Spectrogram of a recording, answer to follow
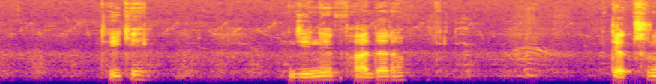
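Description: Mostly quiet room with two short stretches of the teacher's voice, one brief near a second in and a longer one around two seconds in, that the transcript did not catch.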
